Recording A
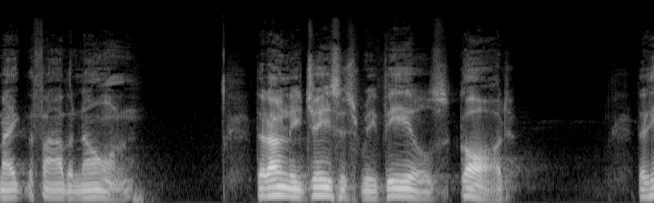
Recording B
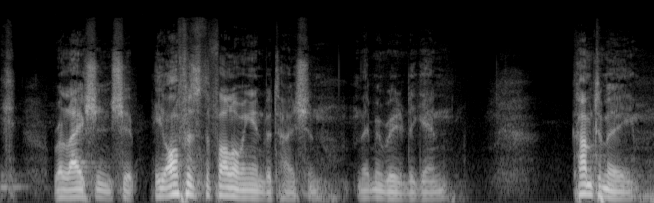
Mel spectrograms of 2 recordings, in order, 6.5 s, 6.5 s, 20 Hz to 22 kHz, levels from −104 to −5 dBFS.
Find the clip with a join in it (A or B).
B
